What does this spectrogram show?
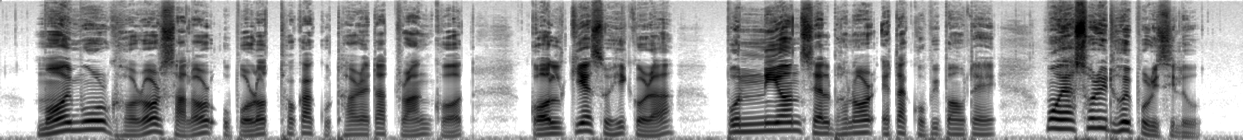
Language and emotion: Assamese, surprised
